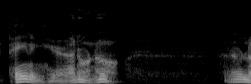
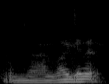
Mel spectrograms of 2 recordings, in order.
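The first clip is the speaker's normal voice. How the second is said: much softer, under the breath; muttering to self; 12 dB quieter than usual. Real, not acted. Painter unhappy with the painting, muttering to self. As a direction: repeat it quietly to yourself.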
